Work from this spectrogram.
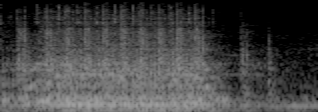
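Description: A sewing machine runs a brief burst of back stitching on a pillowcase seam, a quick, quiet close-up rattle that stops after about a second, followed by faint light clicks.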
